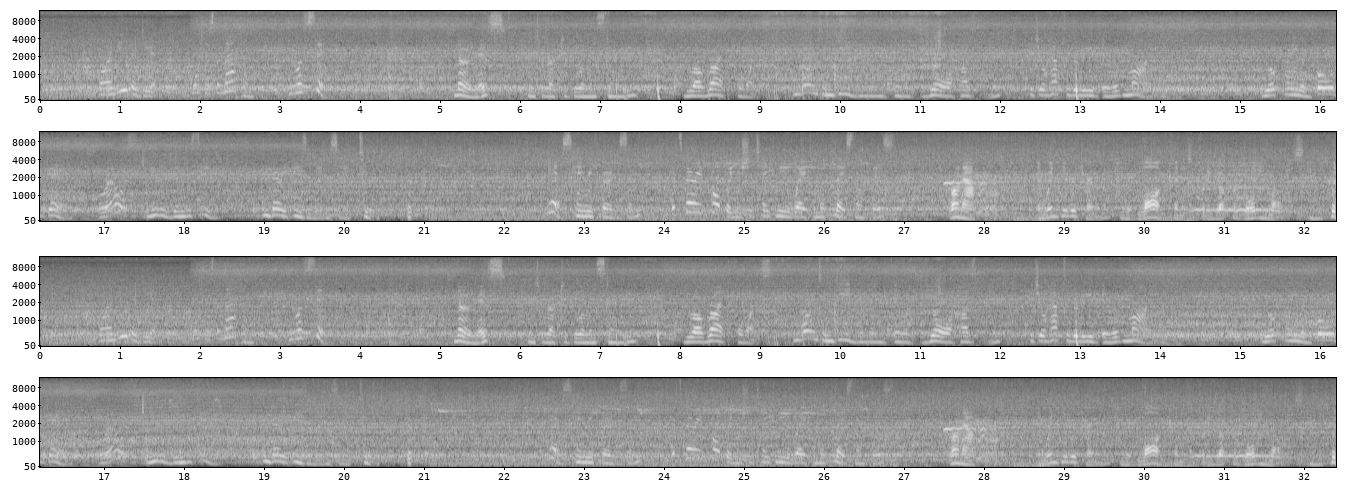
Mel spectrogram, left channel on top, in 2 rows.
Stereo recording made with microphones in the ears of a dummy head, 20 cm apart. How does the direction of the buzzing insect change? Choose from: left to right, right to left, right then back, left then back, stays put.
right then back.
